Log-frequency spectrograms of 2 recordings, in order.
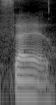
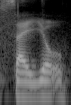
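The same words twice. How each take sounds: First: The word is said as one syllable. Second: The word is stretched into two syllables. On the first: "in kind of P R English, you would say sail" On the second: "the way we might say it with our accent is two syllables"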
